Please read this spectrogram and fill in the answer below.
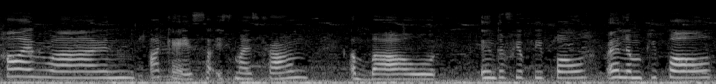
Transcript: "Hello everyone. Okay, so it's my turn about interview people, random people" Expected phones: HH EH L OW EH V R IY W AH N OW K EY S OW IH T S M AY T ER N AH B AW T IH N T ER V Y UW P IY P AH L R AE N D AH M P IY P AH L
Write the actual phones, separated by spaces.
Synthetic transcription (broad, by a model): HH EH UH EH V R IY W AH N OW K EY S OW IH T S M AY S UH N AH B AW T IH N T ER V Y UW P IY P AH L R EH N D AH M P IY P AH L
